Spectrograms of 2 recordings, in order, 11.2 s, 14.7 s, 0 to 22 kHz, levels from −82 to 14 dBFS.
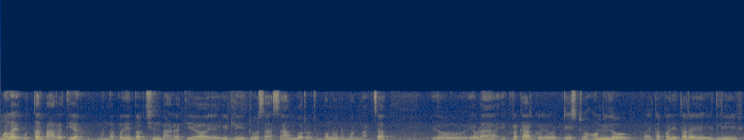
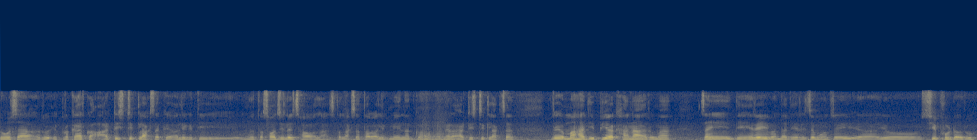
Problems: background sounds at intervals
